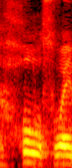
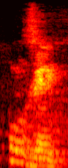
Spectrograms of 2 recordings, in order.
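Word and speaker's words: Halsway: How often does Paul get to Horseway Manor in Somerset? I had to correct you there, David. It's pronounced Halsey.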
